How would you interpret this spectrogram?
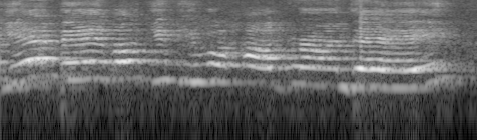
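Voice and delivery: hammed-up flirty barista; cheesy flirt. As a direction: lay on the charm.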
